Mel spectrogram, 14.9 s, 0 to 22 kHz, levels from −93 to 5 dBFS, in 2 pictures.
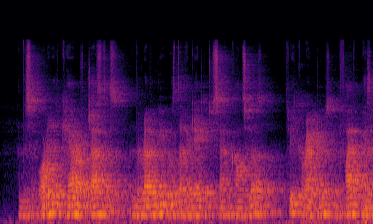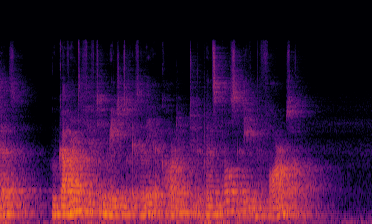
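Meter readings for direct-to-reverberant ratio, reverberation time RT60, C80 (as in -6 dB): -5.0 dB, 1.6 s, 0.5 dB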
